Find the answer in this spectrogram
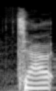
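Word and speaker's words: chào: In Vietnamese, it's like how you guys say ciao in Italian. We say the same thing. Ciao, either hi or goodbye. Hi or goodbye. Literally, it's pronounced like that.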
